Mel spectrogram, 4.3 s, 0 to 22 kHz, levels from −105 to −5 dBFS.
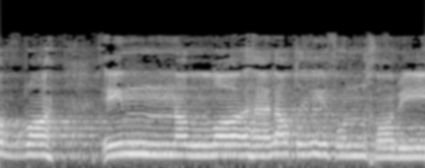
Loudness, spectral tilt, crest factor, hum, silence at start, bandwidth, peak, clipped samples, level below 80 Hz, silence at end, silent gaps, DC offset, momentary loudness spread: -18 LUFS; -4.5 dB/octave; 14 dB; none; 0 s; 11 kHz; -4 dBFS; under 0.1%; -64 dBFS; 0 s; none; under 0.1%; 7 LU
